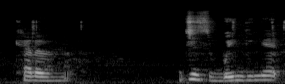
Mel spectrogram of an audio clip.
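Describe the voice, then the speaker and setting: Fairly low-pitched woman's voice at a fairly slow pace, over noticeable background noise. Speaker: doll collector. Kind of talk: casual talk to camera.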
